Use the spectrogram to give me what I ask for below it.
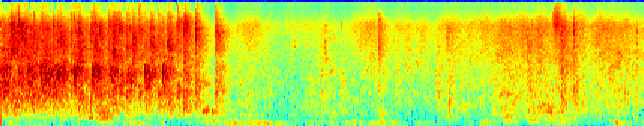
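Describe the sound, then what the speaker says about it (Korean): Clapping from a church gathering welcoming the pastor, a short burst of hands for about three seconds that quickly dies away into quieter room sounds with talk. "우리 손 목사님 우리 박수로 환영하겠습니다"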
